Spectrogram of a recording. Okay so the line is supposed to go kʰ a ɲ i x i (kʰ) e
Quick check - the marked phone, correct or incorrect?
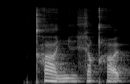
incorrect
